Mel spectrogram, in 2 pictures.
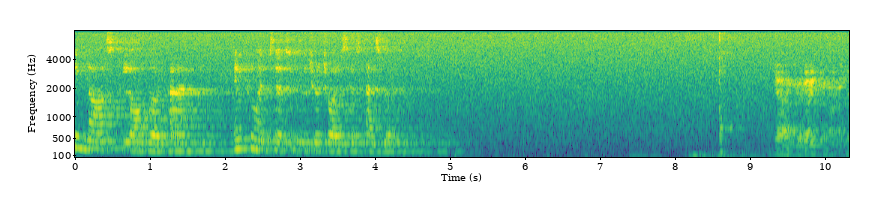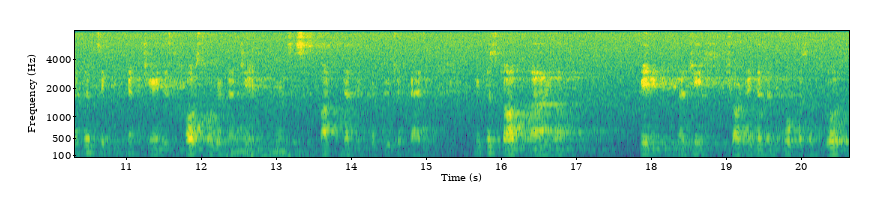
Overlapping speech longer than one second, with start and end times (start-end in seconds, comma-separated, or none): none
